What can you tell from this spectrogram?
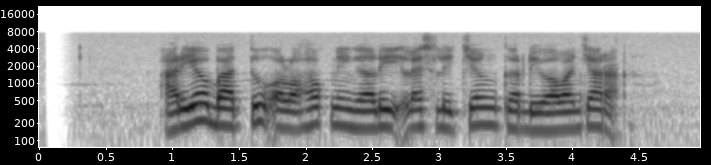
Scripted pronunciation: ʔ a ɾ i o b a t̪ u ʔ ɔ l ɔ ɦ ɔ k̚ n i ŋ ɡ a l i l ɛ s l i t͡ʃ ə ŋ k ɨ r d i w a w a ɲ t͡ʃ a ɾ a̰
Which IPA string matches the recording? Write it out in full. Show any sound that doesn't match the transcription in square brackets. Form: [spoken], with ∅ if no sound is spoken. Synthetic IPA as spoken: ʔ a ɾ i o b a t̪ u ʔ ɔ l ɔ ɦ ɔ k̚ n i ŋ ɡ a l i l ɛ s l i t͡ʃ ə ŋ k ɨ r d i w a w a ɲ t͡ʃ a ɾ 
